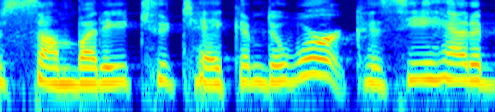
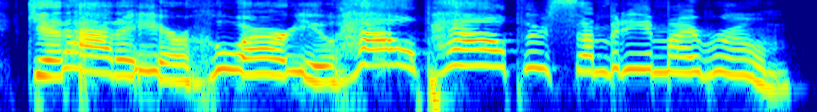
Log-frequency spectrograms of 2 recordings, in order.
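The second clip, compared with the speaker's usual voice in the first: mock frightened scream; 7 semitones higher than usual. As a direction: cry out in fear at a stranger. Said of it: "starts screaming and says".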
